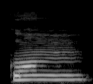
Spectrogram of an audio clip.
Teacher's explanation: this is idgham shafawi so you're keeping the sound in your nose for a longer time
